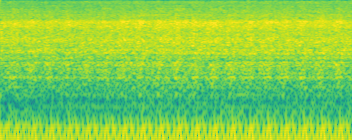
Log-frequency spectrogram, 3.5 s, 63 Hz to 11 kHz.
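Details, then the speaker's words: 2000 Ford F-350 7.3 Powerstroke diesel, 567,000 km, in for hard cold start, right after cold start: deep, lumpy idle, uneven thump about three per second; rough idle, injector problems suspected over glow plugs. "the way that that started up we're probably not going to see a lot of glow plug issues we're we're going to see injector issues"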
